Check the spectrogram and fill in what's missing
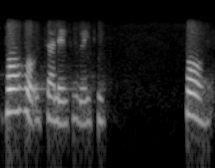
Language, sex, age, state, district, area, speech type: Marathi, female, 30-45, Maharashtra, Ahmednagar, urban, conversation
